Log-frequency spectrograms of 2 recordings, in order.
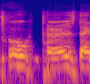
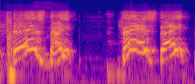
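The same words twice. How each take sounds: First: Said in the usual way. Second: High, loud incredulous echo; shocked disbelief. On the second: Retold or imitated. Teller re-enacts his shock at waiting till Thursday, incredulous. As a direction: squawk it back in mock disbelief.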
